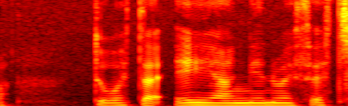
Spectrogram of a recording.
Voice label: "eang", Welsh

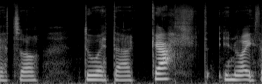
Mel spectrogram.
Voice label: "gallt", Welsh

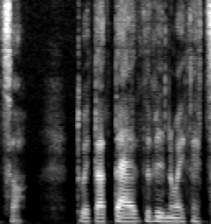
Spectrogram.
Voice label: "deddf", Welsh

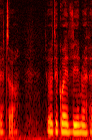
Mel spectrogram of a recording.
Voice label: "gweddu", Welsh

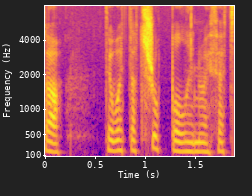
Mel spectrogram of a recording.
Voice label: "trwbl", Welsh

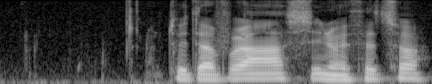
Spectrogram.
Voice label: "fras", Welsh

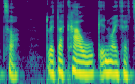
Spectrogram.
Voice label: "cawg", Welsh

